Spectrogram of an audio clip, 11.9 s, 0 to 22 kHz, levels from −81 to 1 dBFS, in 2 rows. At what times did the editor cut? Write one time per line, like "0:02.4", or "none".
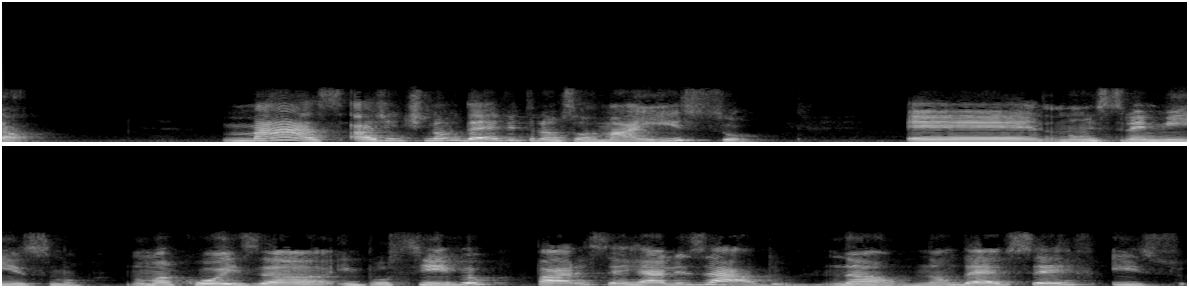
0:05.2

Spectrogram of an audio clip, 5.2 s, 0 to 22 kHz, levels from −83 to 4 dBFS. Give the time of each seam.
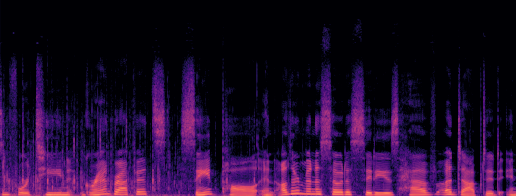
0:01.7

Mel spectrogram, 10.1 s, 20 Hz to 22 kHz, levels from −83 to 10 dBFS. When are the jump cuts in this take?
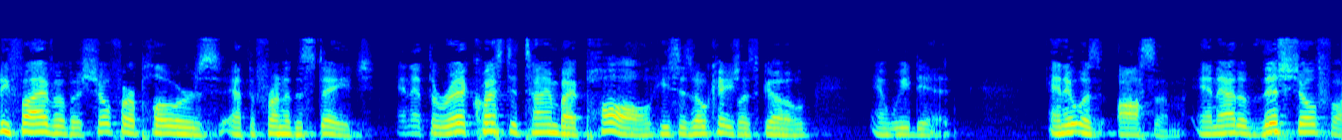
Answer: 0:02.9
0:05.5

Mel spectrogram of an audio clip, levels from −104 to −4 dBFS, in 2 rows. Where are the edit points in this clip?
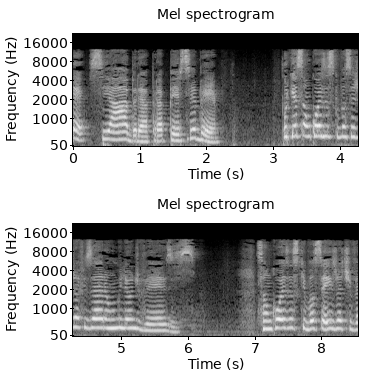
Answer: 0:03.1

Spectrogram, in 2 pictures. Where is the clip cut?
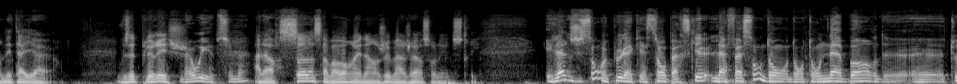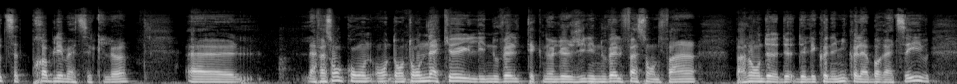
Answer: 0:01.2

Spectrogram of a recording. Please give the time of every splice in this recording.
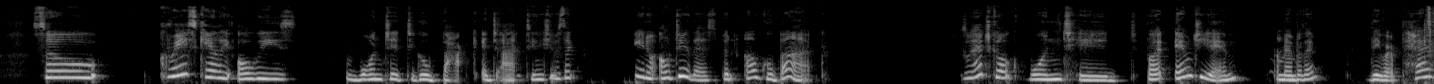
0:11.4

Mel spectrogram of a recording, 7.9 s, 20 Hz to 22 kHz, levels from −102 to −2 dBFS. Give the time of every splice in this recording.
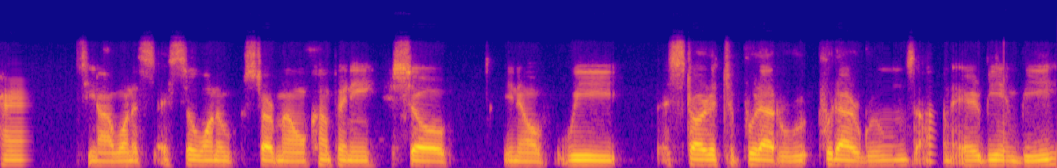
0:02.9

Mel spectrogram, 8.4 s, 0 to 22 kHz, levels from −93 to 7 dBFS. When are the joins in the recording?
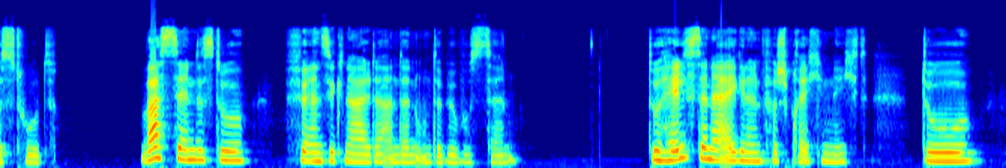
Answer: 0:01.1

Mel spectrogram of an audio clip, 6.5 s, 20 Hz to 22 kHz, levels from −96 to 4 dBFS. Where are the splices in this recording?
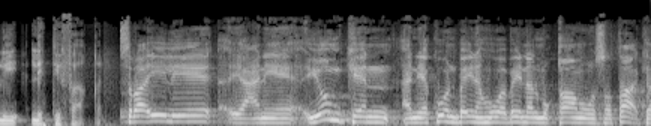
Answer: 0:01.0

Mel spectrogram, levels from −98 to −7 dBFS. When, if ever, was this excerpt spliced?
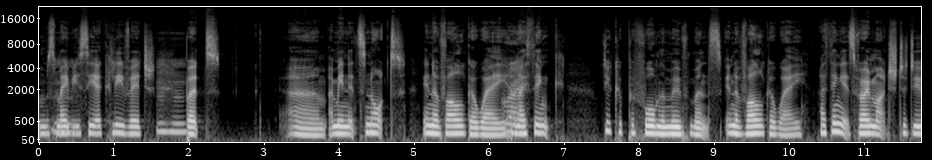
0:07.5
0:10.3

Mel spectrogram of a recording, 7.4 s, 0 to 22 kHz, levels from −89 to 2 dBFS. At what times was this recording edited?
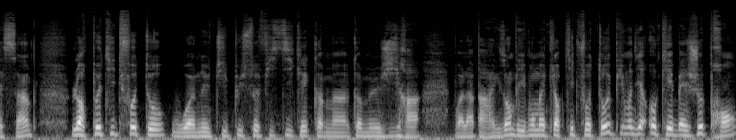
none

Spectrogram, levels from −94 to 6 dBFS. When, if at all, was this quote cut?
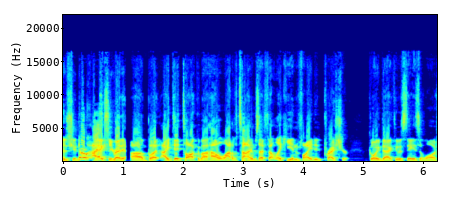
0:01.0

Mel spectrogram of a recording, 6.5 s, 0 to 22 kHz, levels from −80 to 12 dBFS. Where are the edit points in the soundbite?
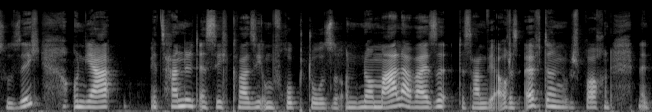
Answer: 0:05.1

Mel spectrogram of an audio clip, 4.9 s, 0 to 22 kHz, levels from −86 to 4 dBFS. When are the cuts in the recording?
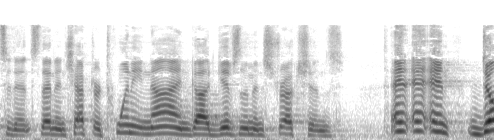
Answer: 0:03.8

